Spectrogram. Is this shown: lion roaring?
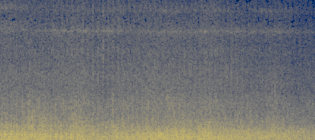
no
